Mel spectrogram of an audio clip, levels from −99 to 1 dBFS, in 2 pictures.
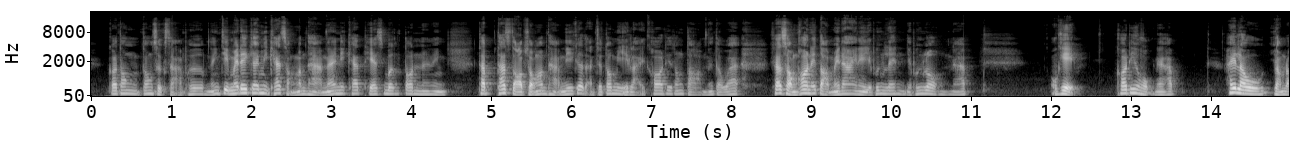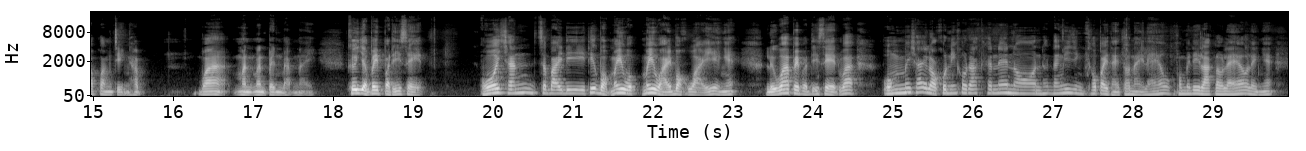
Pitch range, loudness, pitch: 125-165 Hz, -25 LUFS, 150 Hz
